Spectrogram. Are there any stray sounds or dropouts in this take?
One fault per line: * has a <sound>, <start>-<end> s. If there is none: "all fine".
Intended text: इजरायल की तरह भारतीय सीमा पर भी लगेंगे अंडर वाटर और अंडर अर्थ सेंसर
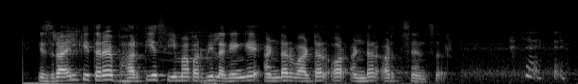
* has a laugh, 5.1-5.7 s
